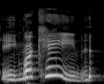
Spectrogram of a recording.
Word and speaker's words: Joaquin: Joaquin. That's not how it's spelled.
